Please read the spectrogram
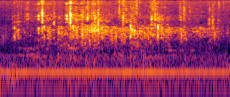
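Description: A pause in speech: faint room tone with a steady low hum.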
